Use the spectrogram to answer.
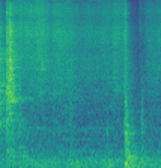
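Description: Wooden clatter and scraping as traditional baguettes are unloaded from a deck oven in a bakery: a couple of brief knocks about a second and a half apart over a low, steady background.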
